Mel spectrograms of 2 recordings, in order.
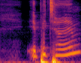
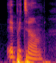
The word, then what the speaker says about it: epitome: Epitome is pronounced epitome. Oh, well, not here it isn't. Not in Australia it isn't, love. Stress on the second syllable.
